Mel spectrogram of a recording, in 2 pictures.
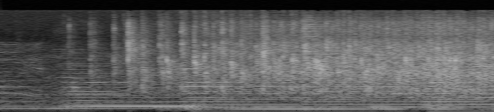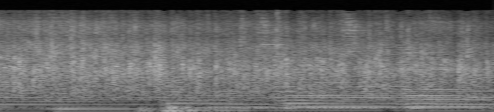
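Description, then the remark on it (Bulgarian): An audience breaks into steady, dense applause that swells within the first second and holds at an even, fairly loud level for about seven seconds, with a low sustained tone underneath. “Надявам се, че осъзнавате, че не ръкопляскате на моята мъдрост, а ръкопляскате на Исус Христос, който каза, по-блаженно е да даваш.”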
